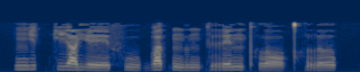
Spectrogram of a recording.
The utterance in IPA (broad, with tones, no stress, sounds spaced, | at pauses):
ŋ i˥˩ t̚ k i˧ a̯ j eː˩˦ f uː˨˩ b a˥˩ t̚ ŋ ɯ˧ ŋ k r e˥˩ n pʰ l ɔː˩˦ kʰ r ɤː˦˥ p̚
